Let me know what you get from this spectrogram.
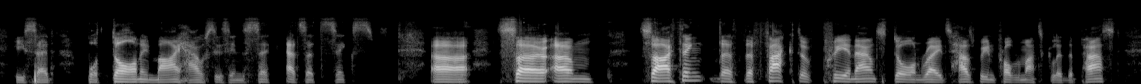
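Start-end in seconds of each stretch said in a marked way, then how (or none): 0.9-3.8 attempted, put-on Liverpool Scouse accent. Quoting a politician called Derek Hatton on dawn raids: imitating a Scouse accent. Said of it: "so I will attempt the accent".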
